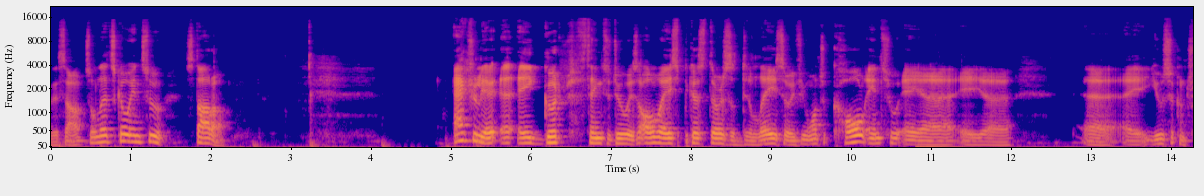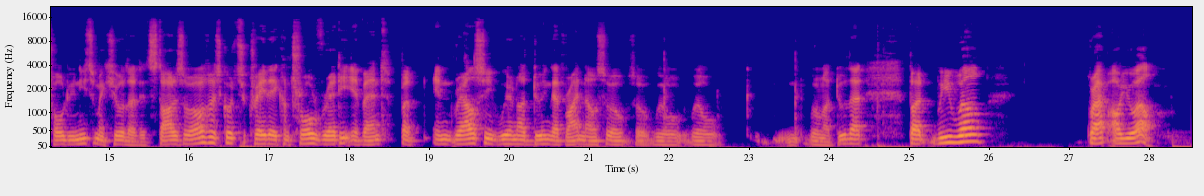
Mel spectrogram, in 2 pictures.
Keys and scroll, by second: 24.5 Return, 24.6 Return.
